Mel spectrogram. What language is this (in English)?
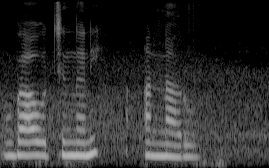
Telugu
